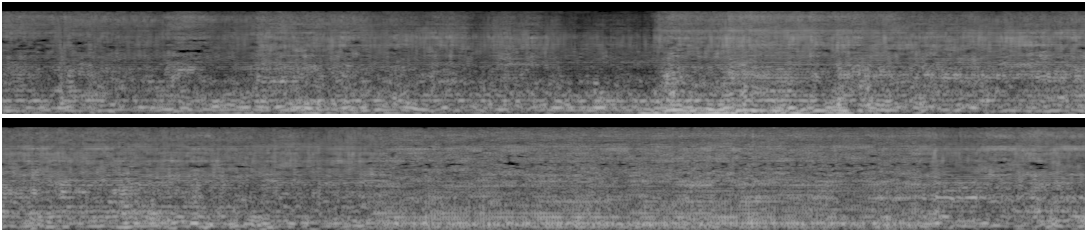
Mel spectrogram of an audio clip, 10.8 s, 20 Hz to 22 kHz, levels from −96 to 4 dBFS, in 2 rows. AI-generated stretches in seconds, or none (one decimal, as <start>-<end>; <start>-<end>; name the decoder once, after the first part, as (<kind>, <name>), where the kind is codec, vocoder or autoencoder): 0.0-7.3 (vocoder, BigVGAN v2); 10.0-10.8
